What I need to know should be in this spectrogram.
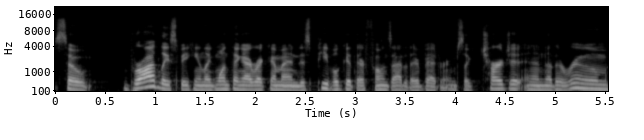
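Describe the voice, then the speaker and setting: In an American accent, the speaker talks at a very fast pace with ordinary pitch variation on a very clean recording with a silent background. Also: woman. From New York. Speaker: science journalist and author. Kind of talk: casual interview.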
